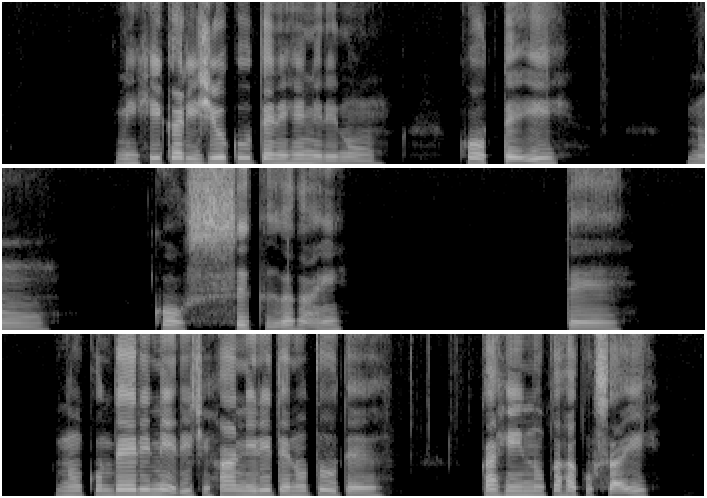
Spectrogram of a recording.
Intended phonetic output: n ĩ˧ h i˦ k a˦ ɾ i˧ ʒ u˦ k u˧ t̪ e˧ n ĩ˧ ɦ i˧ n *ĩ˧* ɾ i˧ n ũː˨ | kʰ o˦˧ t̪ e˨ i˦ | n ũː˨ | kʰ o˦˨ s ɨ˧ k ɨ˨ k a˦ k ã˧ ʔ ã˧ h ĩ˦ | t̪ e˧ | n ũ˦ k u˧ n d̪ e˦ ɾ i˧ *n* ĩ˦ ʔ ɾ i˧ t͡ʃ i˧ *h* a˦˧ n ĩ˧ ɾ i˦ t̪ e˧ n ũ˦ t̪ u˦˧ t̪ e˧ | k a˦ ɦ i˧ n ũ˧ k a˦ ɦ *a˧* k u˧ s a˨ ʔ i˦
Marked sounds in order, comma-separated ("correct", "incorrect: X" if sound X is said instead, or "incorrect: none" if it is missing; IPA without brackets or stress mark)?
correct, correct, correct, correct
